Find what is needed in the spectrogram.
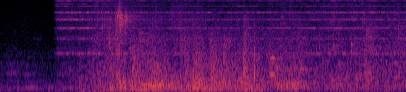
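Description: An electric school bell ringing steadily over the chatter of a crowd of pupils; both start suddenly about a second in.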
